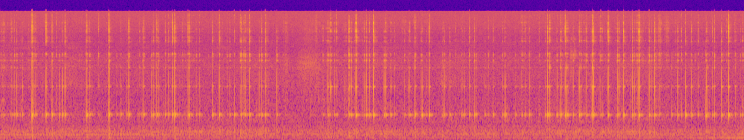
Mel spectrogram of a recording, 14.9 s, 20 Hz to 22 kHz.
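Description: Fingertips and nails of both hands tap rapidly on the sides of a cylindrical glass jar candle holder covered in textured, colored mosaic glass, with a lit candle inside. The result is a steady, quiet patter of short, bright glassy clinks with a faint ring around 750 Hz that dies away almost instantly.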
